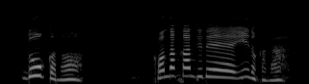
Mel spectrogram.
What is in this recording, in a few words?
woman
